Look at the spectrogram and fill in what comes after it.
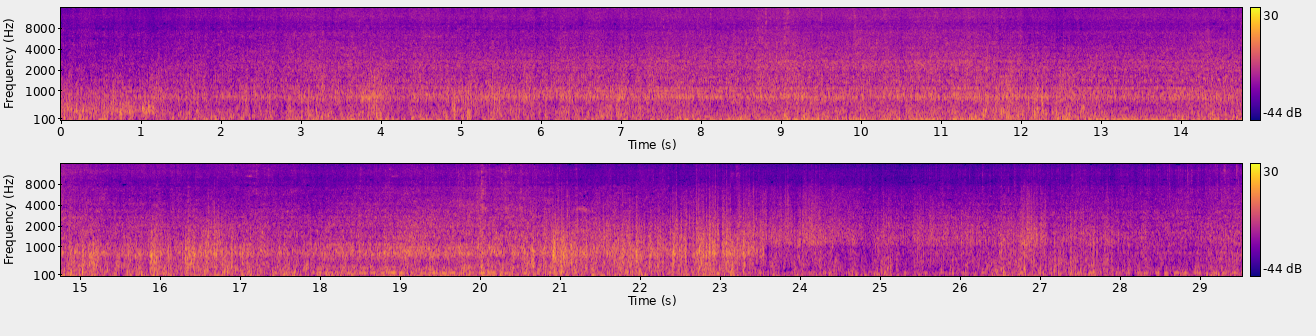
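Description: Commuter train running along the track, heard from an open coach window: steady rumble of wheels on the rails with wind on the microphone and a steady high whine that drops away about three-quarters of the way through.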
